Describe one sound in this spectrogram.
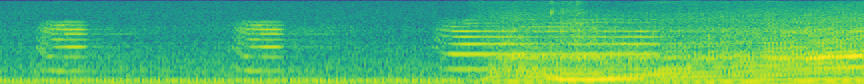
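Countdown beeps sound twice, then a longer start tone.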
